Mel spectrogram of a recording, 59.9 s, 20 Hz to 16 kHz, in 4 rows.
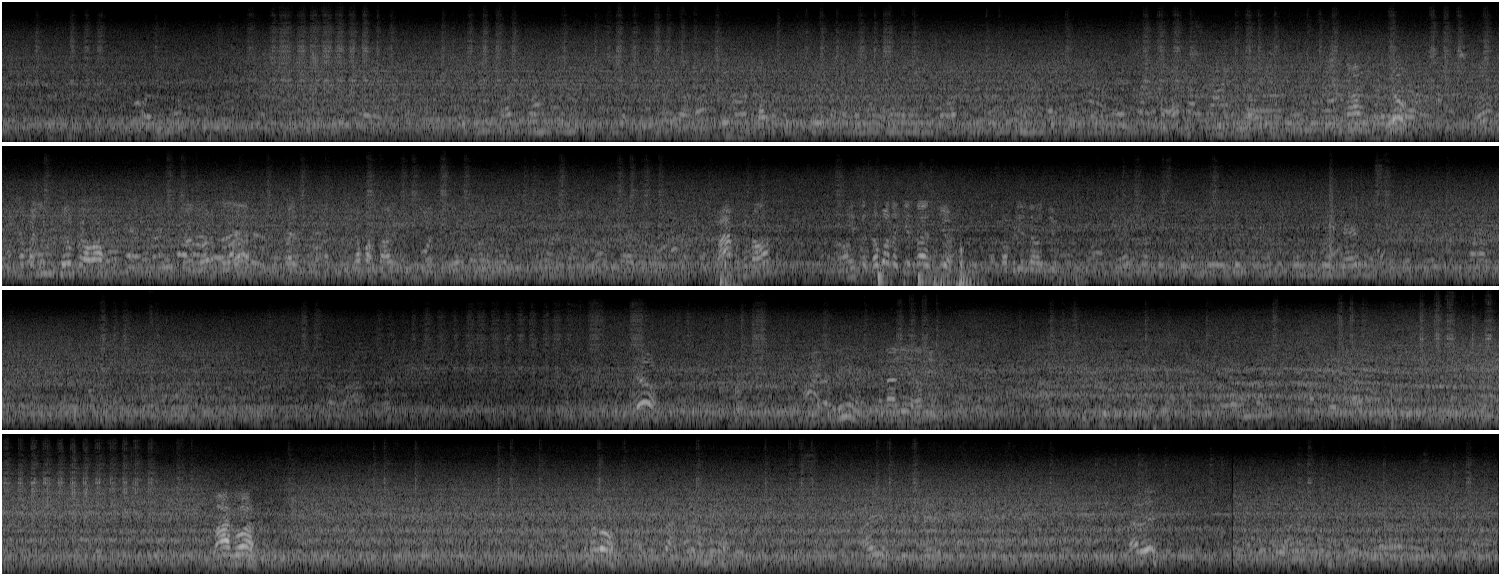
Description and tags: TRATADA190127 0775 tunel da ipiranga enchendo
Stadium Field Recording
Field, Recording, Stadium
